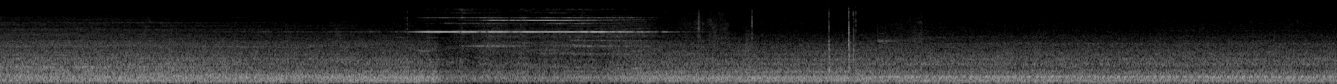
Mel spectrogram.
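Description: Diesel-hauled passenger train rolling in: the locomotive's diesel engine hums steadily under the rumble of wheels on rails. About four seconds in, a high, steady metallic squeal rises over it for some three seconds, followed by a few sharp clicks.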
